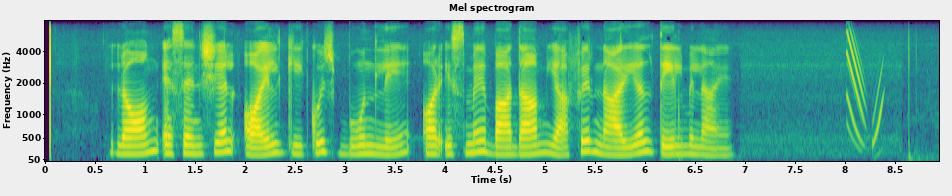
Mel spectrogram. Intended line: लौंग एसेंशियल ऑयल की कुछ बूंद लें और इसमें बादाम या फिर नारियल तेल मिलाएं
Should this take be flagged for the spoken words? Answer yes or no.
no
